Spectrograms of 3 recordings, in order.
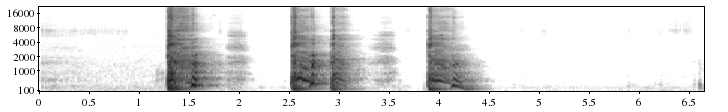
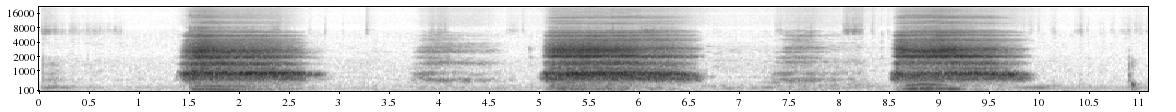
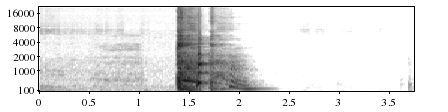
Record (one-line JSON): {"three_cough_length": "6.7 s", "three_cough_amplitude": 32766, "three_cough_signal_mean_std_ratio": 0.3, "exhalation_length": "11.1 s", "exhalation_amplitude": 11968, "exhalation_signal_mean_std_ratio": 0.53, "cough_length": "3.8 s", "cough_amplitude": 32768, "cough_signal_mean_std_ratio": 0.24, "survey_phase": "beta (2021-08-13 to 2022-03-07)", "age": "45-64", "gender": "Female", "wearing_mask": "No", "symptom_cough_any": true, "symptom_onset": "13 days", "smoker_status": "Never smoked", "respiratory_condition_asthma": false, "respiratory_condition_other": false, "recruitment_source": "REACT", "submission_delay": "1 day", "covid_test_result": "Negative", "covid_test_method": "RT-qPCR"}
